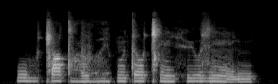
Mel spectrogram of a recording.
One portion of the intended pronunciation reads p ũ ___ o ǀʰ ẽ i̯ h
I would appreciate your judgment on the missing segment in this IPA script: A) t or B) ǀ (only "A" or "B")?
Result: A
